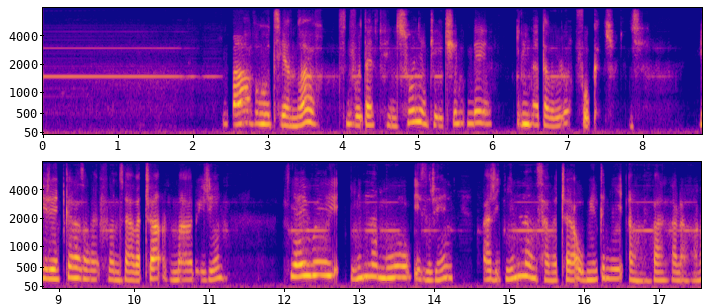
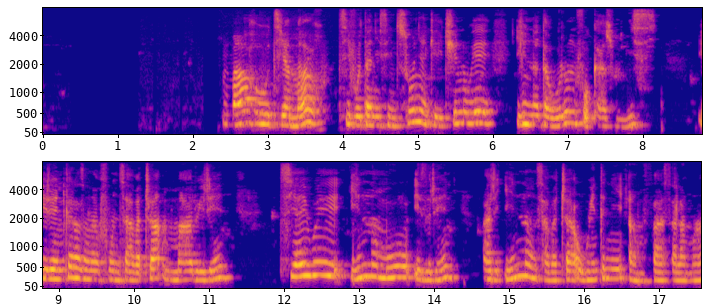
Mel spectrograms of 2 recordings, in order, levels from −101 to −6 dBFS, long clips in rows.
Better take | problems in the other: second | noise reduction (neural diffusion model UNIVERSE++)

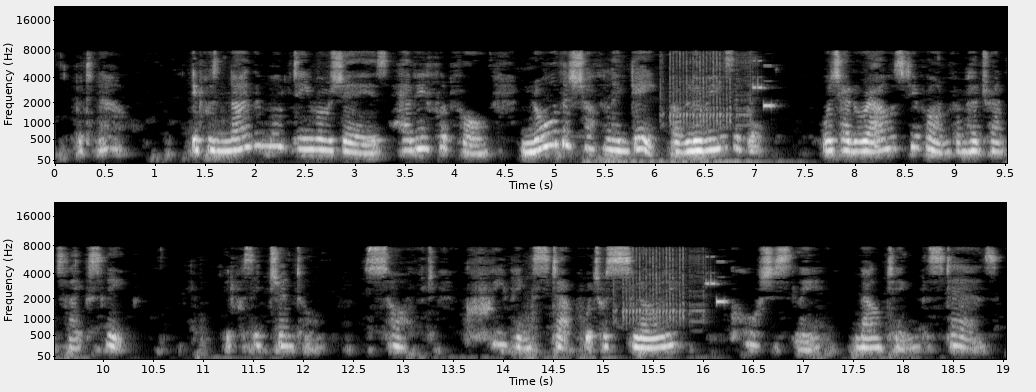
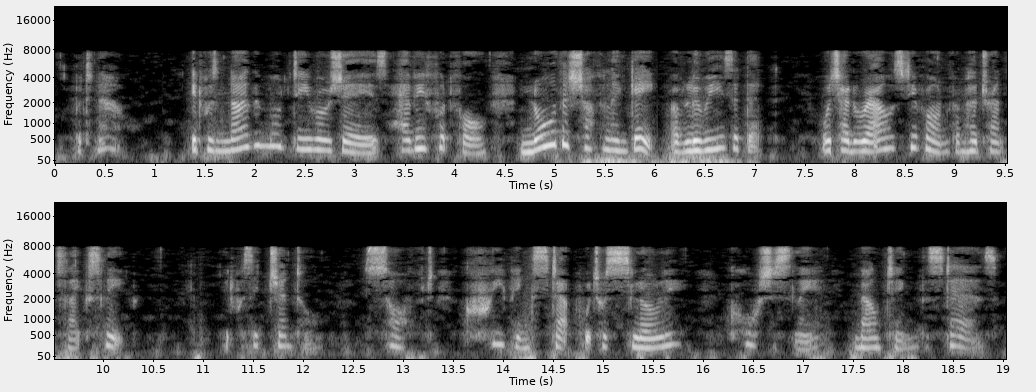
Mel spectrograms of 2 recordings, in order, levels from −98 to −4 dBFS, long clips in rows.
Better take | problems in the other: second | noise reduction (classical method WPE with log-MMSE)

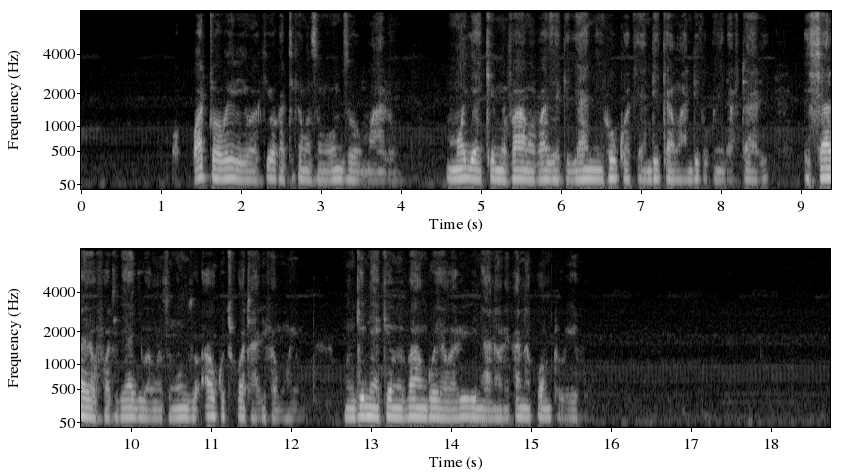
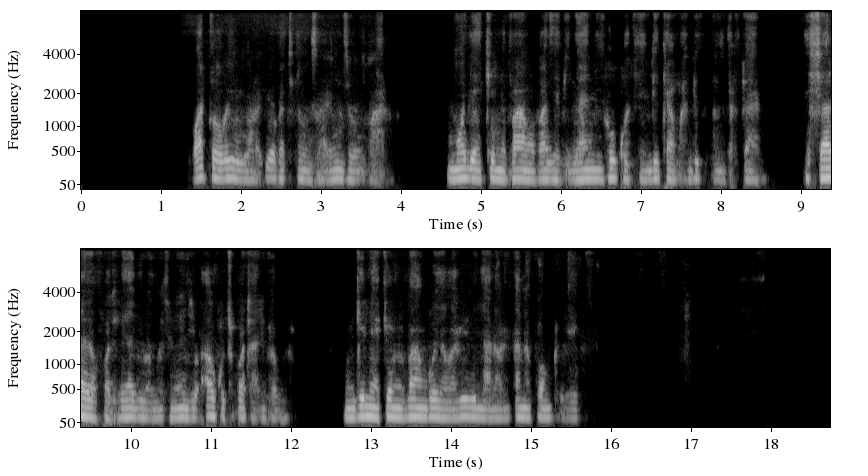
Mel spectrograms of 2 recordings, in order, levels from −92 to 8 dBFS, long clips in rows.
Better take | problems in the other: first | noise reduction (neural mask model Resemble Enhance denoiser)

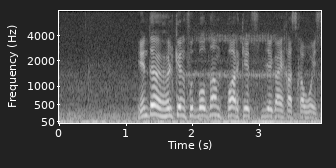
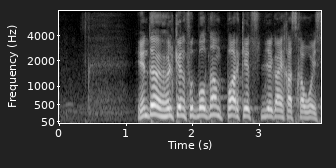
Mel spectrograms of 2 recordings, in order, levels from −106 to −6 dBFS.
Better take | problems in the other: second | background sound (Church bell); 8 dB below the speech

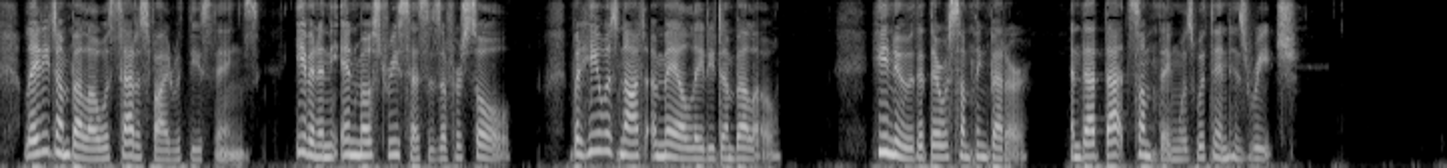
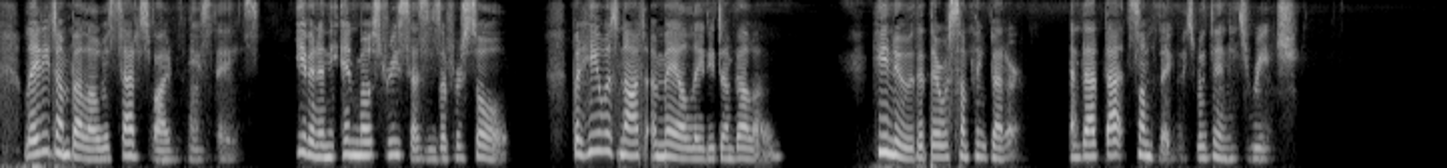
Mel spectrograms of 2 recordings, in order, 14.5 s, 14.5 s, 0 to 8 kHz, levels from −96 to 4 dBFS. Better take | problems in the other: first | noise reduction (neural mask model Resemble Enhance denoiser)

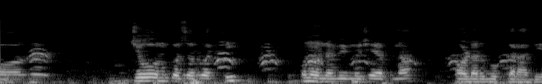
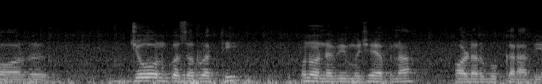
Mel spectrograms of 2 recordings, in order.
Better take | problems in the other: second | noise reduction (classical method WPE with log-MMSE)

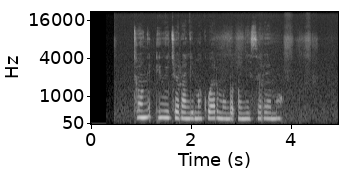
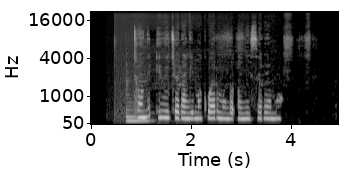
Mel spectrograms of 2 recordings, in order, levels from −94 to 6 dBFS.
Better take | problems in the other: first | noise reduction (classical method spectral subtraction)

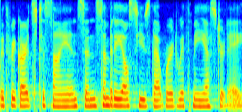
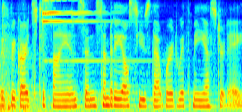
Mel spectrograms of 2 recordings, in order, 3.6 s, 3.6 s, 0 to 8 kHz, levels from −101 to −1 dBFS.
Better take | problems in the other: first | background sound (Doorbell); 8 dB below the speech // room echo; dies away in 0.4 s

